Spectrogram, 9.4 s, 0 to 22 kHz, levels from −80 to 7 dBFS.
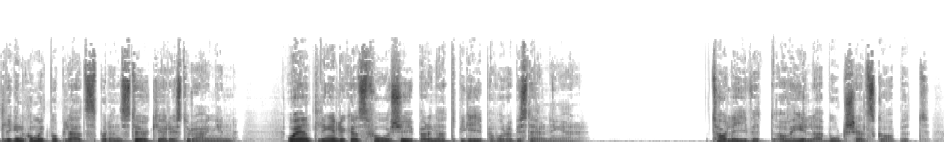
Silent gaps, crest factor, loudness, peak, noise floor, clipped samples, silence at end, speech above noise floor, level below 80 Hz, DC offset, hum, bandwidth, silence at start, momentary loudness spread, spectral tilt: none; 20 dB; -19 LUFS; 0 dBFS; -57 dBFS; under 0.1%; 0.2 s; 38 dB; -34 dBFS; under 0.1%; none; 16.5 kHz; 0 s; 17 LU; -4 dB/octave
